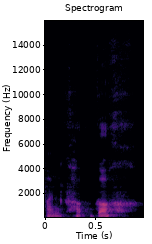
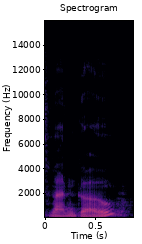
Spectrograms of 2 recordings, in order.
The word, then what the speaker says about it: Van Gogh: is well known, and in German, you would pronounce it as Van Gogh. In English, as I understand, in American English is Van Gogh. In British English, my pronunciation would be something like Van Gogh. And the Dutch original, I hope there are Dutch speakers here, is Van Gogh, both a ch and a Gogh, right?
